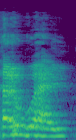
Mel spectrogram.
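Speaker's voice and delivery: a high, loud, laughing "no way"; half-laughing, stunned; disbelief. Retold or imitated. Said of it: "I was like".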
